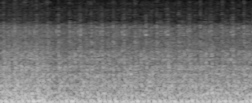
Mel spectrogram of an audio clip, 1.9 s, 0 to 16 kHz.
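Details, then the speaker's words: 2011 Toyota Fortuner diesel idling rough and uneven with a lumpy, stumbling beat from an engine misfire; also pickup drop while accelerating; scan later shows code P0200. "Engine missing हो रहा है miss fire हो रहा"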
